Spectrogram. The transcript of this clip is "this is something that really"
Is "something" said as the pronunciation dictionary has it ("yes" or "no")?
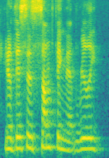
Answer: yes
